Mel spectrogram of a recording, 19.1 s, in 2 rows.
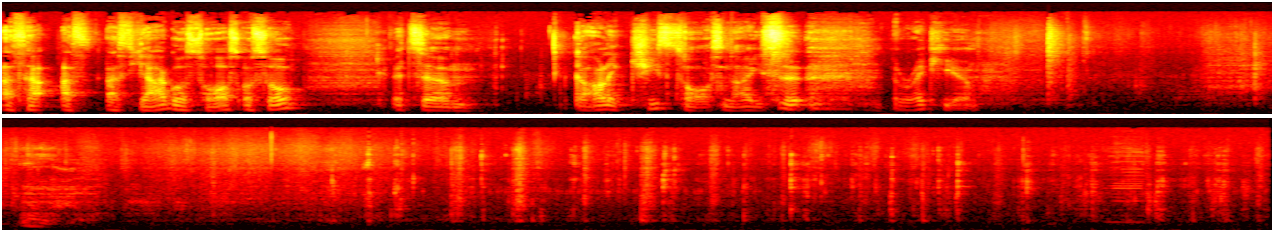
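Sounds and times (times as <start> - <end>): person chewing food: 3.6 - 4.3, 9.1 - 19.0.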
